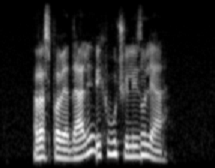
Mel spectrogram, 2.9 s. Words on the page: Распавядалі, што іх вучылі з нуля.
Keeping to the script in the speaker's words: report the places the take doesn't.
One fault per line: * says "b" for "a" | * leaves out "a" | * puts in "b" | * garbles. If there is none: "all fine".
* leaves out "што"
* leaves out "з"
